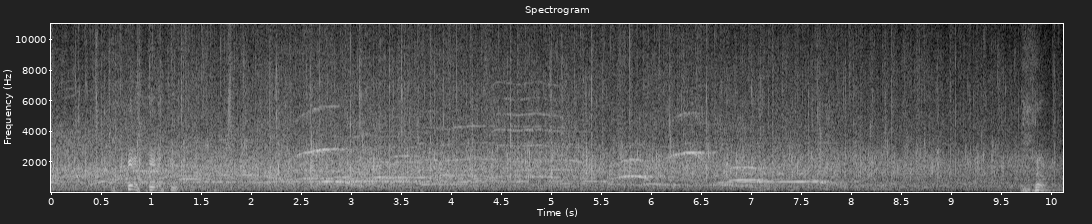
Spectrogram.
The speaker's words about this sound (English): I like how y'all just applauded child abuse, but whatever.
